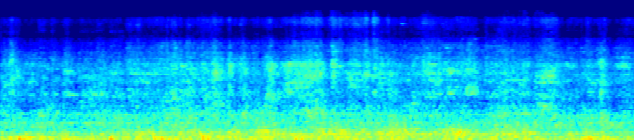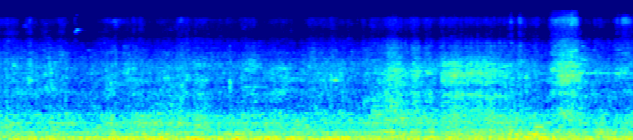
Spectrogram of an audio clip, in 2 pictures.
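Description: Loaded freight cars of a train rolling past over a grade crossing: a steady rumble of wheels on rail with scattered clicks and knocks as the train climbs the grade.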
